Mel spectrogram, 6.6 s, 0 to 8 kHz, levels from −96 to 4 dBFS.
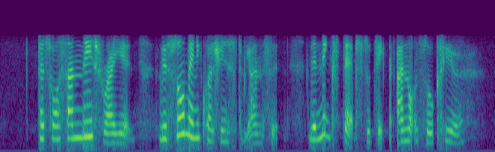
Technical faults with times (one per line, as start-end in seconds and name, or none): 0.00-6.61 AMR narrowband mobile codec
0.00-0.52 AMR comfort noise
6.60 AMR comfort noise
